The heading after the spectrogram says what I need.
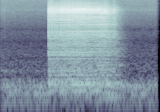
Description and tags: door opening
dark, voice, action, Mystery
